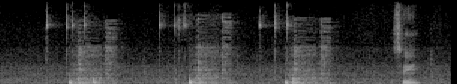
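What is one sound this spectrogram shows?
A block breaks apart with a short crunch.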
